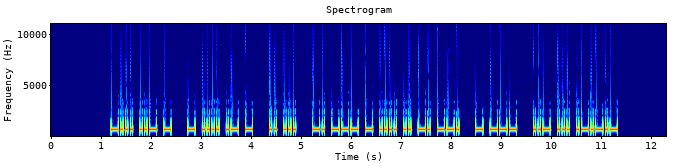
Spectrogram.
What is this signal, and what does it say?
Morse code, heard as a keyed tone, about 25 wpm, 700 Hz. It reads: BUT THAT IS NOTHING TO US.
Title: Sentences from Top 500 Words 25wpm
